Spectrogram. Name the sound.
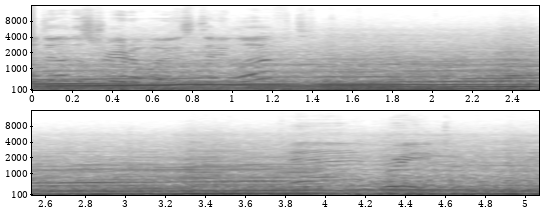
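Lamborghini Huracán accelerating at full throttle on track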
